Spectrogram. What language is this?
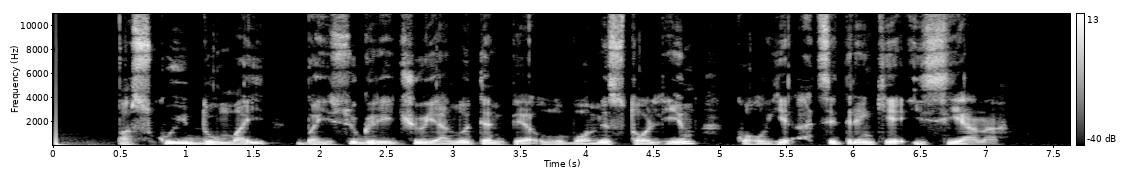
Lithuanian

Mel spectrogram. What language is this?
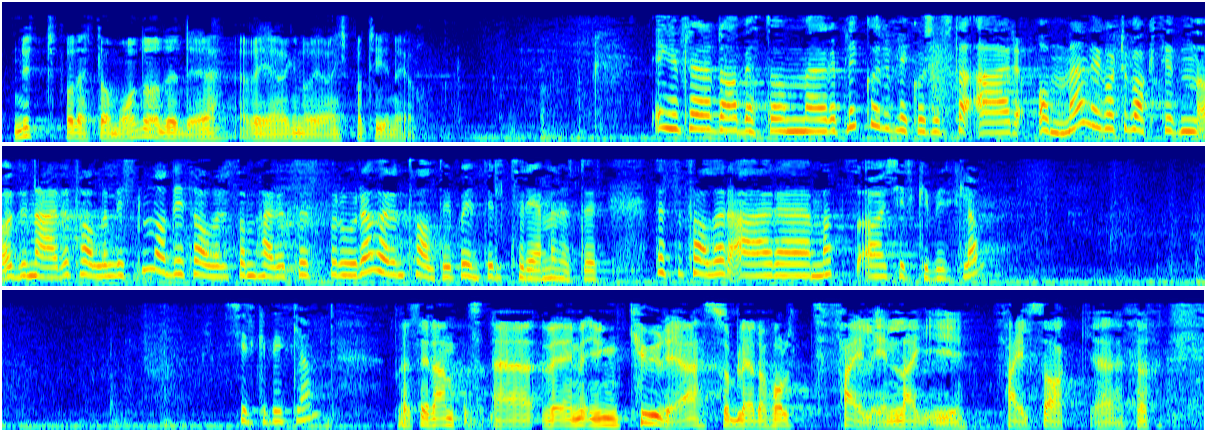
Norwegian Bokmål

